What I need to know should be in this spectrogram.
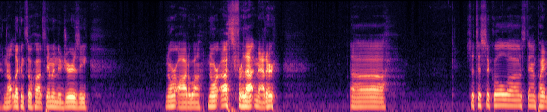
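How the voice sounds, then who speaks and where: A Canadian gaming commentator does let's play commentary of a hockey management sim, musing aloud in an unhurried way as he thinks through his choices. His mid-range voice holds a steady tone but is hoarse and fading, as if he's losing it.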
